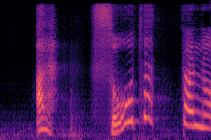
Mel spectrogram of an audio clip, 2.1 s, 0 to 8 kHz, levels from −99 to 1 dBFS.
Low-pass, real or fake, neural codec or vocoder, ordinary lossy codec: 7.2 kHz; fake; codec, 24 kHz, 0.5 kbps, DualCodec; none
